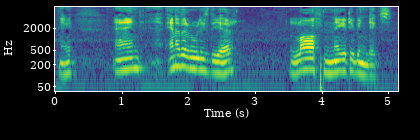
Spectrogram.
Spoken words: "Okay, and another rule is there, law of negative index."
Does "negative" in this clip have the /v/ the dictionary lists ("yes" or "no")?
yes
